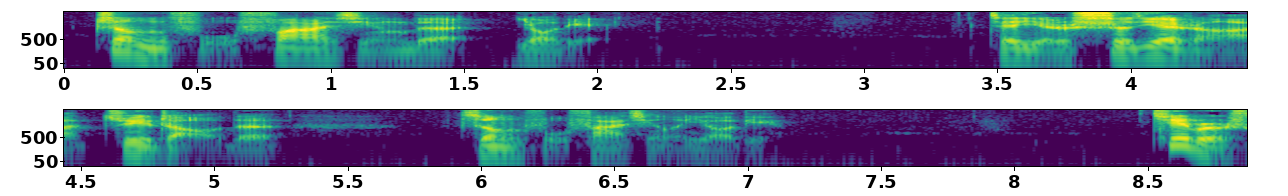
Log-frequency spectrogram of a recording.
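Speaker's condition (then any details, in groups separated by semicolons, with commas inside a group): No condition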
